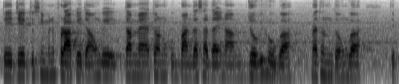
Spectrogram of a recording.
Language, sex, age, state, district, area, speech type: Punjabi, male, 18-30, Punjab, Bathinda, rural, spontaneous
